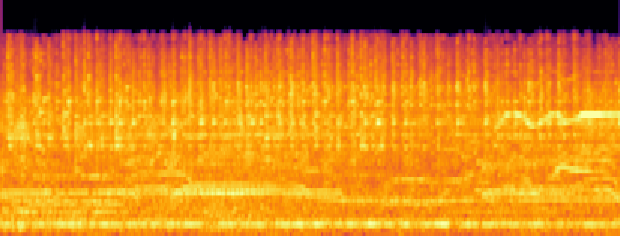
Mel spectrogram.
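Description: Football stadium ambience: music and distant voices over a steady low hum, with a fast, even ticking running through it.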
